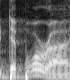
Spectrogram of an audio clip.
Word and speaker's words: Deborah: Let's call you Deborah. And it turns out in Hebrew, that's the more correct way to pronounce it.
